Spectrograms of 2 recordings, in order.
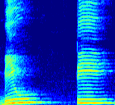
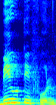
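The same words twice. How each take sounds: First: beautiful split into three slow beats, বিউ, টি, ফুল, with gaps; syllable by syllable. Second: Said in the usual way. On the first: Shown as a demonstration. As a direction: break beautiful apart to count its syllables. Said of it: "কটা syllable আছে বিউটিফুলের মধ্যে". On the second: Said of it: "কটা syllable".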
